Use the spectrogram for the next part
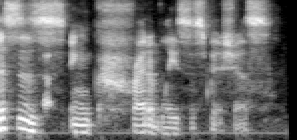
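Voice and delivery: deep, slow voice.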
